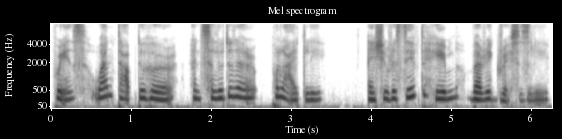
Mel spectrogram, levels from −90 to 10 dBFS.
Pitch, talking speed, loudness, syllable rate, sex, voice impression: 235 Hz, 155 wpm, -20 LUFS, 5.3 syllables/s, female, very masculine, slightly young, very thin, slightly relaxed, slightly weak, slightly dark, soft, muffled, slightly fluent, slightly raspy, very cute, very intellectual, refreshing, sincere, very calm, very friendly, very reassuring, very unique, very elegant, slightly wild, very sweet, slightly lively, slightly strict, slightly sharp, modest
